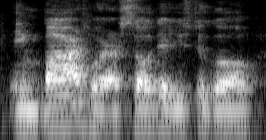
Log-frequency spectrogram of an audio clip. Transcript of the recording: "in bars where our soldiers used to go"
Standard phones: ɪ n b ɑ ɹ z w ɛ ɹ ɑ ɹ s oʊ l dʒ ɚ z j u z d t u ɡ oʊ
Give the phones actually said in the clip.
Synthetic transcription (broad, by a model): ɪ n b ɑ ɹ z w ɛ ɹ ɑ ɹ s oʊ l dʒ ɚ j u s t u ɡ oʊ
